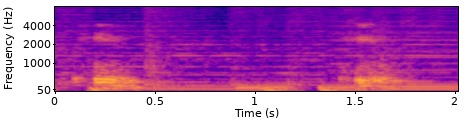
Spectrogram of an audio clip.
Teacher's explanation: The reason why I put the word pen in there is because the southern US accent is famous for a merger. The words pen and pin sound exactly the same in the southern US accent.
